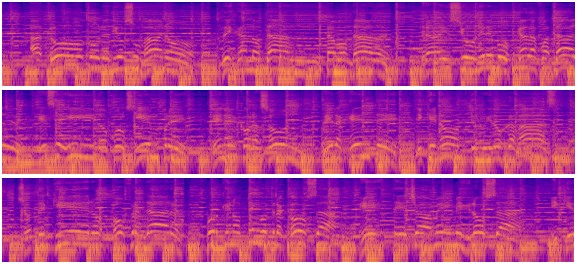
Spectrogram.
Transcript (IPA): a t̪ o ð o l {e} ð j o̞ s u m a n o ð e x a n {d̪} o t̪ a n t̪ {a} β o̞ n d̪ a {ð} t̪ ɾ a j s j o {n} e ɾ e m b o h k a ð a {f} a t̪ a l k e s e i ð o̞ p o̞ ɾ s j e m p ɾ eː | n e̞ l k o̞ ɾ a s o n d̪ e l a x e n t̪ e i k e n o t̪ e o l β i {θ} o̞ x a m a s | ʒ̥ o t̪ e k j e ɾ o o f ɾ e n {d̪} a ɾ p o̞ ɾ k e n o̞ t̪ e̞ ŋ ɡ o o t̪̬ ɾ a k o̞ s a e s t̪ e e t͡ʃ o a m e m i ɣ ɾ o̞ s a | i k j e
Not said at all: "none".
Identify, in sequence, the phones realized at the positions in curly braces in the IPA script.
e, d̪, a, ð, n, f, ð, d̪

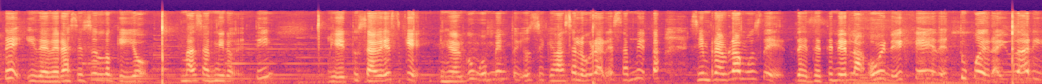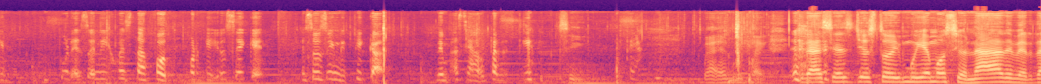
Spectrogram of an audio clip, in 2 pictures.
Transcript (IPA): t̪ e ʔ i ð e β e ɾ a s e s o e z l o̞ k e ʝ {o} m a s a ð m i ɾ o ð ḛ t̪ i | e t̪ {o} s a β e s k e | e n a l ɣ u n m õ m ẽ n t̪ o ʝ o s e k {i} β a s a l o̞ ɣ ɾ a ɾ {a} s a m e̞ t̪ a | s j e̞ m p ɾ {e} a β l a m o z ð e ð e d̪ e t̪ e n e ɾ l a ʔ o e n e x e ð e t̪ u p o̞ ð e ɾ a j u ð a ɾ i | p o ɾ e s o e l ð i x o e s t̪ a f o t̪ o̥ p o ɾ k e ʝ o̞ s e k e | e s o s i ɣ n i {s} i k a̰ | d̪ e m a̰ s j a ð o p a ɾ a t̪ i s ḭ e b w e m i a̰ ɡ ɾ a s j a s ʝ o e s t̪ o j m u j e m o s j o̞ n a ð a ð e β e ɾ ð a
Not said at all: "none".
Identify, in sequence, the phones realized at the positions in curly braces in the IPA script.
o, u, e, e, e, f

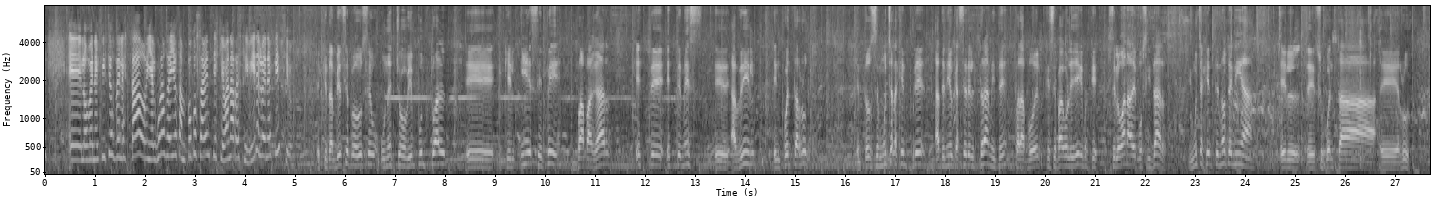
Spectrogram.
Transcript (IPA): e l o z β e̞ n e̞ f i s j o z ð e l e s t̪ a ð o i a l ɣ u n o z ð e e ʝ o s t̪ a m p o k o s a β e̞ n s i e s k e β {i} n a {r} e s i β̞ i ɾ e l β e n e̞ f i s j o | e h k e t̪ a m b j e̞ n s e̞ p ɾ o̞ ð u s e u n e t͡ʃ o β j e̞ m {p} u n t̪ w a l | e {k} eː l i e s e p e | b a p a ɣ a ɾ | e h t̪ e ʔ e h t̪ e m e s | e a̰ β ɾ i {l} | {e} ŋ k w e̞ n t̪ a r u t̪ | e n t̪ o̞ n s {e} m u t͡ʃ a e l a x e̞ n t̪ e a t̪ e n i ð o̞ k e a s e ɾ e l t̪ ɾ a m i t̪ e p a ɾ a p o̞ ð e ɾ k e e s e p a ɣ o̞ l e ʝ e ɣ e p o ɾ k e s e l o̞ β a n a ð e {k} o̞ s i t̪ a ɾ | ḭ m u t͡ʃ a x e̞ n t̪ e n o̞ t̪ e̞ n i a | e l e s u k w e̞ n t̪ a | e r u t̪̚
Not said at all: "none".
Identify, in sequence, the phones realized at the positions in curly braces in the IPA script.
a, r, p, k, l, e, e, p

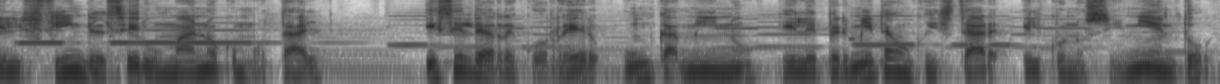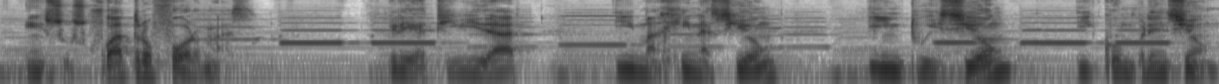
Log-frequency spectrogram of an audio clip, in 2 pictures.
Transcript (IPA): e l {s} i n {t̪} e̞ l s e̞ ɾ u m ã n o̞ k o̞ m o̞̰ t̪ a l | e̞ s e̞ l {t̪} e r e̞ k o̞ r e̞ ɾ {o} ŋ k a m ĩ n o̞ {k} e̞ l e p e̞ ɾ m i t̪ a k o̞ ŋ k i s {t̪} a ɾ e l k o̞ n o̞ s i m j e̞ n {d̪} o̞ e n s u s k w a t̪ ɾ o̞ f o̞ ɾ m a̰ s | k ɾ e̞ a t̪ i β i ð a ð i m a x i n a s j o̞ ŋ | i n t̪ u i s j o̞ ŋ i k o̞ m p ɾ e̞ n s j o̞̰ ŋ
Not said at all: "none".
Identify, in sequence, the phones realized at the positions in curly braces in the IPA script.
f, d̪, d̪, u, k, t̪, t̪

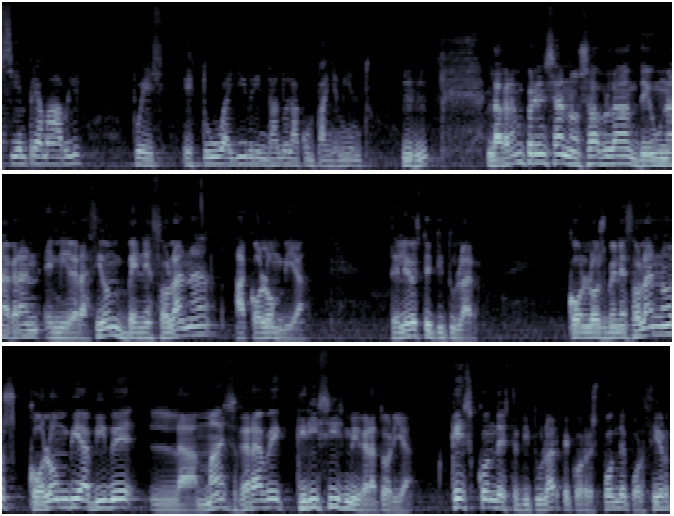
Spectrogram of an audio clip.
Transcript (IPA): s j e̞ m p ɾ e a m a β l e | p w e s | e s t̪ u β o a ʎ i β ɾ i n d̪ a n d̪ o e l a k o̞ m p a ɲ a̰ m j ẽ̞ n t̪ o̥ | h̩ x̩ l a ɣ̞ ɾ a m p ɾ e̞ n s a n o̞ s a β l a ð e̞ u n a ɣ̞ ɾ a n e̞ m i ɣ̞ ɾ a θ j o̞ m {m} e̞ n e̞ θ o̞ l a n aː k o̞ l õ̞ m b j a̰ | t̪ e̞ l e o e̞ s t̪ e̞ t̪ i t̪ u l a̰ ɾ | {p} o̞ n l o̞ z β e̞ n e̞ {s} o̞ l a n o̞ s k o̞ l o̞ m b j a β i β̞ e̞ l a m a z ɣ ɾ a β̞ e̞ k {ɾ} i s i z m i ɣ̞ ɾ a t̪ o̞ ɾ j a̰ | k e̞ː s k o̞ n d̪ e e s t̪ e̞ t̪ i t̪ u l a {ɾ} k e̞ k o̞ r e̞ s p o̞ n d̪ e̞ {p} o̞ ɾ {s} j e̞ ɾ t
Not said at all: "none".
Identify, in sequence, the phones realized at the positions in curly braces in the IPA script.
b, k, θ, ɾ, ɾ, p, θ

